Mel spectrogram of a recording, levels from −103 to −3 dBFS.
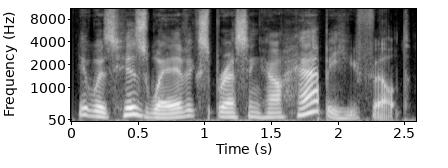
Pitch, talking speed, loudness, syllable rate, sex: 140 Hz, 230 wpm, -17 LUFS, 5.2 syllables/s, male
